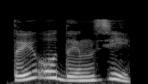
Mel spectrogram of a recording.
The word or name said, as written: Ти один зі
